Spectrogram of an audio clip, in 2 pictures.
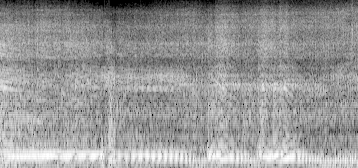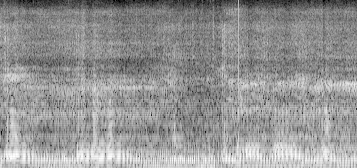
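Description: Kawasaki four-stroke dirt bike engine heard from the rider's position. It holds a steady cruising note for about three seconds, then revs up and down repeatedly as the throttle is worked.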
